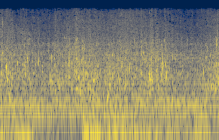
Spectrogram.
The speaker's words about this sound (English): Now that's a fish that's making noise in the water. Let me see if I can catch him.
